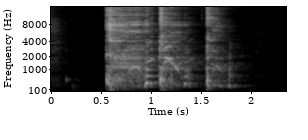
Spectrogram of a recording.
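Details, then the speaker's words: Repetitive cough in a woman who coughs every few seconds and is losing her voice, with anemia under investigation: three quick harsh coughs, each with a short voiced tail, in a quiet room. "parce que ça doit pas être agréable pour vous de m'entendre tousser toutes les de secondes et plus je tousse et plus je parle et plus je perds ma voix et plus je tousse"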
